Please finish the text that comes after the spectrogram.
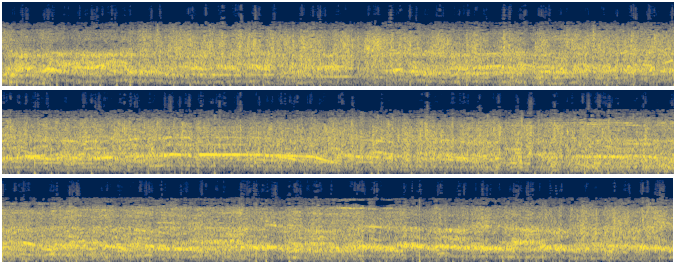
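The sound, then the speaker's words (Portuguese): A large crowd of AS Roma football supporters sings a drinking chant together, a dense, steady roar of many voices that carries on without pause for the full length. “Então, vamos ouvir é, a torcida da Roma se embebedando.”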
